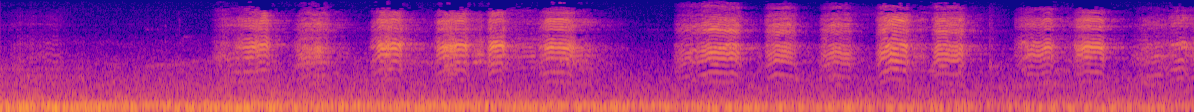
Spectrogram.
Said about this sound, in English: The green birds are hopping from branch to branch like little monkeys, drowning out the sounds of the cars below.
